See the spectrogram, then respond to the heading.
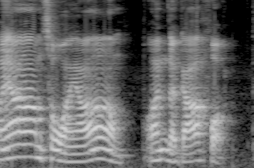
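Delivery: put-on Dundalk accent. Answering viewers about visiting Dundalk, doing a Dundalk accent impression. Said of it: "There's my Dundalk impression for you".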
